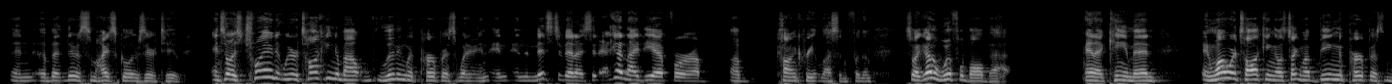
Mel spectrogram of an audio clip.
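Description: This podcast host tells stories with animated energy and often stumbles through repeated words at the start of a sentence. The voice sits at a middle pitch and ranges widely as the story builds.

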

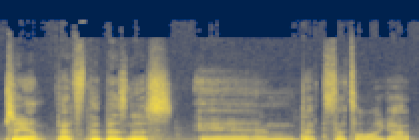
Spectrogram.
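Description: A man's voice: rumbling low, normal speed, creaky, darkish tone, slight background noise. A man co-hosting a radio podcast in a casual, tongue-in-cheek, joking way. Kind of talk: casual, joking show announcements.

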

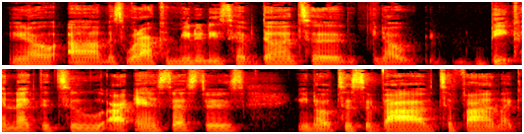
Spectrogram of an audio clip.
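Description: A woman organizer explaining a concept in a thoughtful way, with many fillers as she goes. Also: a bass voice. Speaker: interviewee, organizer. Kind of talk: reflective explanation.

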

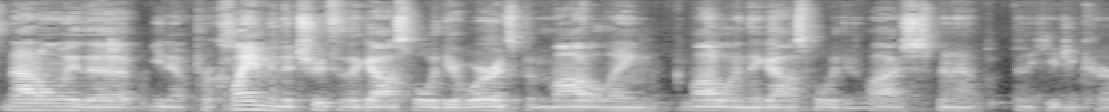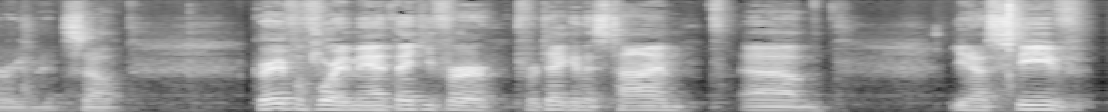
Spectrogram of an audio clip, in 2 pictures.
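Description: A man with a fairly low, slightly bright voice co-hosts a church podcast, chatting casually in a rambling, encouraging way with lots of fillers.

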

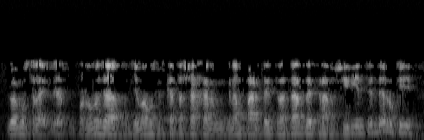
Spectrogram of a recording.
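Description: A man giving an informal religious lesson to a small group, telling stories and answering questions as he goes. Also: medium pitch. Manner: conversational, storytelling, answers listeners' questions. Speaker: rabbi teaching a class. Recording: tinny phone-like sound with faint noise.

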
